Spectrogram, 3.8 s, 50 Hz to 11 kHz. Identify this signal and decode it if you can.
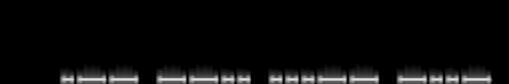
Morse code, heard as a keyed tone, about 20 wpm, 700 Hz. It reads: WZ3X
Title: USA Call Signs - 4 Characters - Repeated 2x - 20wpm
